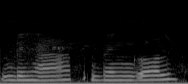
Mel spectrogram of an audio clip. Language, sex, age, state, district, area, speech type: Santali, female, 45-60, West Bengal, Purba Bardhaman, rural, spontaneous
